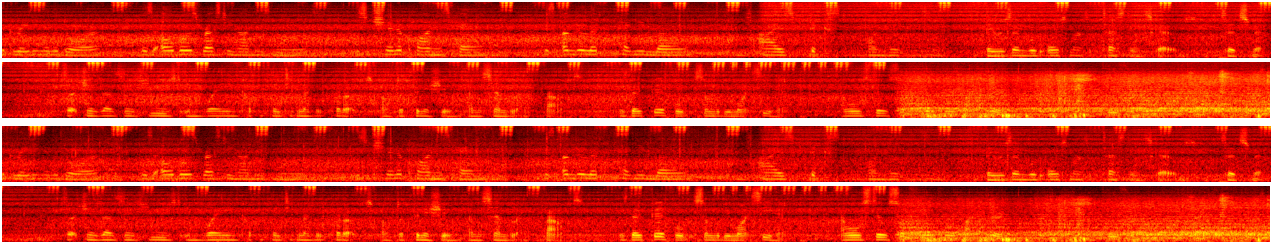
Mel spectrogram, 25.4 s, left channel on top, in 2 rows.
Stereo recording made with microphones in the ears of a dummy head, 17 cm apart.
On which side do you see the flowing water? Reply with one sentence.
In this clip you hear the flowing water on the left.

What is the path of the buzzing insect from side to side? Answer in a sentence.
You can hear the buzzing insect move from right to left.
